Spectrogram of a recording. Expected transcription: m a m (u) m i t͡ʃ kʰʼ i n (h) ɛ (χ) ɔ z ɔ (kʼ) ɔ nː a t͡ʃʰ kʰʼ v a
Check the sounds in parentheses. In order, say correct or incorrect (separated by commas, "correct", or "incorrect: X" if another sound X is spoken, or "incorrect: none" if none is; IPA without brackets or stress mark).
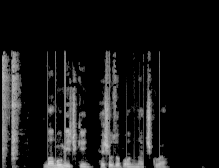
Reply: correct, correct, incorrect: ʃ, incorrect: pʼ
